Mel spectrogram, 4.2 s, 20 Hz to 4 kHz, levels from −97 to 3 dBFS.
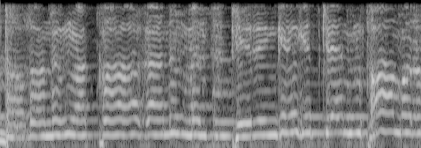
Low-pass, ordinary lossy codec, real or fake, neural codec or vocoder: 3.6 kHz; none; fake; codec, 16 kHz, 16 kbps, FreqCodec, larger model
